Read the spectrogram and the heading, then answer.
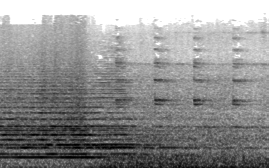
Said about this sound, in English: I wasn't too loud either. I was expecting it to be much longer too, because Fort Lauderdale is notorious for its long trains.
